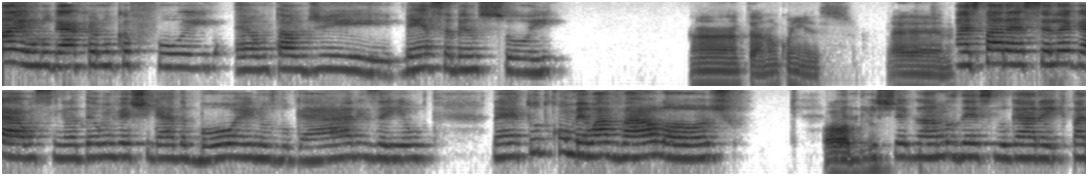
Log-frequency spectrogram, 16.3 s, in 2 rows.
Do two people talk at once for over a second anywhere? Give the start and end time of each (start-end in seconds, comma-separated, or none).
none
